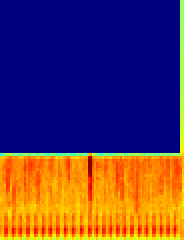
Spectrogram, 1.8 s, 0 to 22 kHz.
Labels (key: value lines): label: biophony, rattle
recorder: SoundTrap 500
